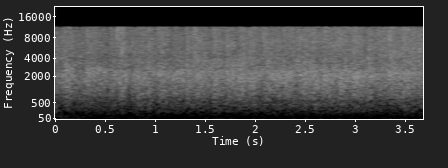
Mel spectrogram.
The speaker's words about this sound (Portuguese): Salva de palmas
